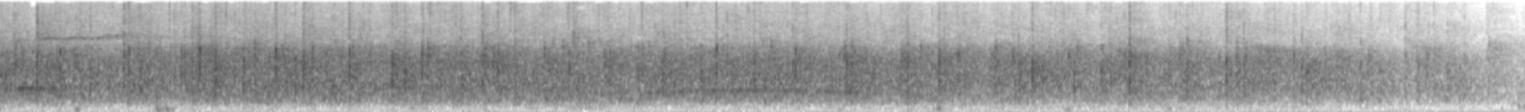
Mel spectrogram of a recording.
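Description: An audience at a church claps steadily for several seconds, a dense, even wash of hand claps that holds its level and then tapers off slightly toward the end.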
